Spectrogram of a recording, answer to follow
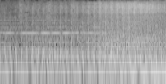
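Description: Helicopter rotors chopping fast and growing louder as the helicopters come in, with film score music underneath.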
